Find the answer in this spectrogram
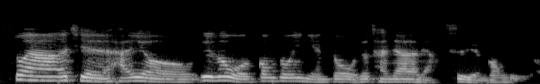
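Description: With lively intonation and hardly any pauses, a man talks at medium pitch and a moderate pace. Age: 30s. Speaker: amateur triathlete. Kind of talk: casual interview chat.

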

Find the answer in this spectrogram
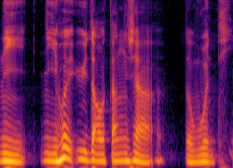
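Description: This man has a Taiwanese accent and a dark, mellow tone at a medium pitch. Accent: Taiwanese Mandarin. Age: 20s. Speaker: direct sales entrepreneur. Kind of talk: motivational monologue. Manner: hesitant fillers.

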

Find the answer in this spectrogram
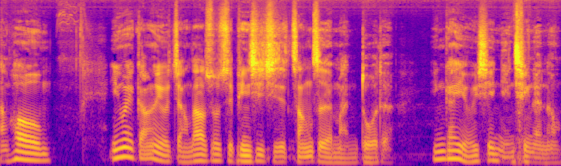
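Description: A dark, mellow tone at a fairly quick pace, with lively intonation. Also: man, very deep, low pitch for a man. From Taitung, Taiwan. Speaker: podcast host, taxi driver. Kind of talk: casual chat. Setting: in a car.

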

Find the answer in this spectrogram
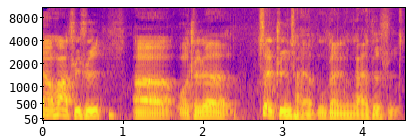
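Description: The man talks at a moderate pace, and audible room echo carries through the clip. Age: middle-aged. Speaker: podcast co-host, F1 fan. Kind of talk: casual chat.

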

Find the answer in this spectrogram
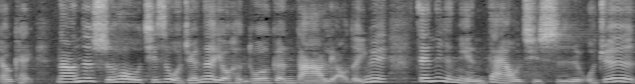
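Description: Over noticeable background noise, a woman with a fairly high pitch talks at a moderate pace, her voice making very wide pitch swings. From Taiwan. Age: 40s. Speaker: beautician and podcast host. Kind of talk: casual monologue. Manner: chatty, laughs often.

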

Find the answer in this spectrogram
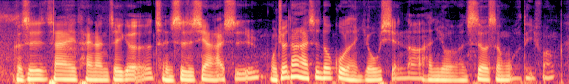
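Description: This man talks at a moderate pace with medium pitch and ordinary pitch variation. Noticeable background noise runs under his voice. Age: middle-aged. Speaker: podcast co-host. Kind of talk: casual chat.

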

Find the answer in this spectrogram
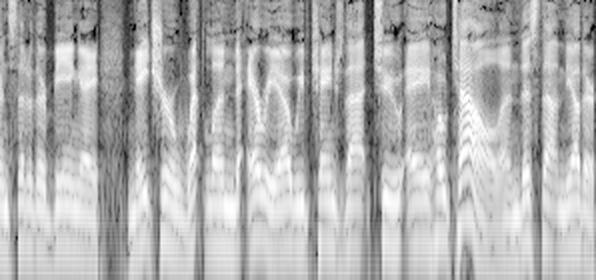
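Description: Fairly quick and with lively intonation, a man speaks at a medium pitch in an unremarkable speaking voice. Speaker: news correspondent. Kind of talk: news discussion. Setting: remote from Kaohsiung.

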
